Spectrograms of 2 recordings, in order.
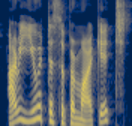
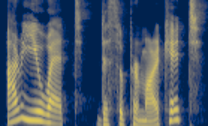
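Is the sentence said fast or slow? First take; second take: fast; slow. First: It is said quickly with the words run together. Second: It is said slowly with clear separate words. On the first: "Naturalmente ficaria assim, ó" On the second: "Falei um pouco mais pausadamente para entendermos"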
